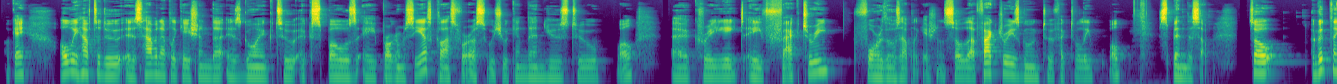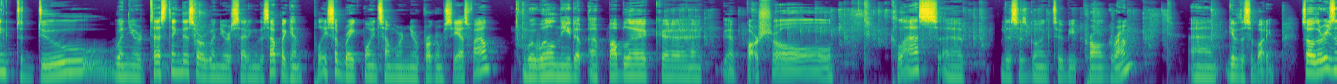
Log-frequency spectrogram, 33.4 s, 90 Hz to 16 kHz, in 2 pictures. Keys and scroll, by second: 26.0 alt+Left, 27.6 alt+Right.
